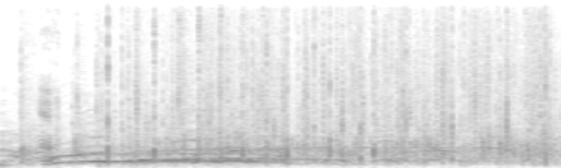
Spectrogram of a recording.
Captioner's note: cheers and applause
